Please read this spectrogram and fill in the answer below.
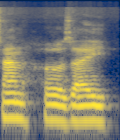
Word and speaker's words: San Jose: sorry mate um jim haynes uh it's pronounced san jose san jose san jose jersey okay uh mike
